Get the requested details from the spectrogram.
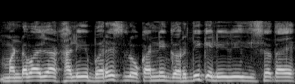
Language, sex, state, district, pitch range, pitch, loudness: Marathi, male, Maharashtra, Sindhudurg, 170-185 Hz, 175 Hz, -16 LUFS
